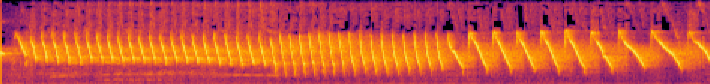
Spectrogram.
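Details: Training song from a canary: a long, dense, rapid rolling trill for about three seconds, shifting slightly lower partway, followed by a series of slower, loud downward-swooping whistles.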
